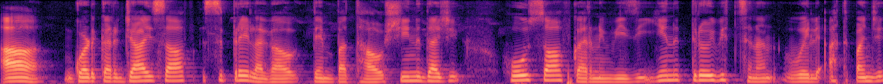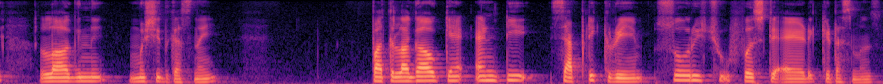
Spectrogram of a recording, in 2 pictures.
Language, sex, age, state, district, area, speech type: Kashmiri, male, 45-60, Jammu and Kashmir, Budgam, rural, read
